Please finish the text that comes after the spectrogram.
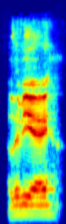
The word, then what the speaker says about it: Olivier: Actually, Olivier, when you said Olivier, it's really, really good. Normally, people that speak English have a lot of trouble with my first name.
